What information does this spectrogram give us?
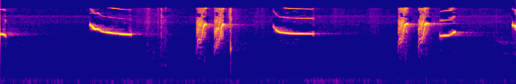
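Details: Leafbird lure song: long high whistles sliding downward, alternating with brief bursts of sharp chattering notes.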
